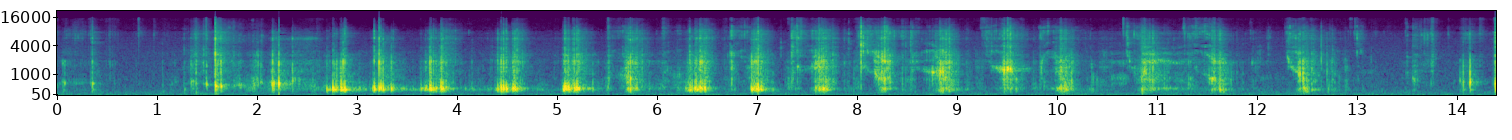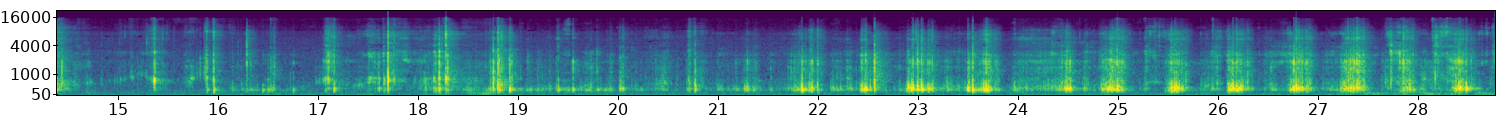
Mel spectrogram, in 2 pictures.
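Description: A slab of matcha-powdered ice being bitten and chewed up close: a long run of hard, sharp crunches about two a second, starting a second or so in.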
